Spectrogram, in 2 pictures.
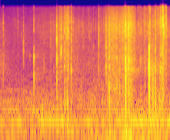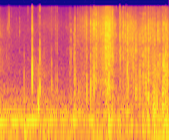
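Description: A small solid green play foam ball made of polystyrene beads is squeezed, twisted and partly torn by both hands with long acrylic nails. It produces dense, bright, crunchy crackling with sharp snaps, swelling into louder bursts near the middle and again toward the end.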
